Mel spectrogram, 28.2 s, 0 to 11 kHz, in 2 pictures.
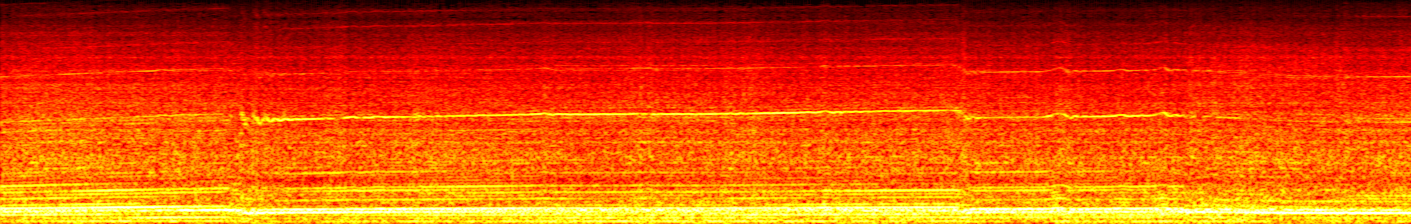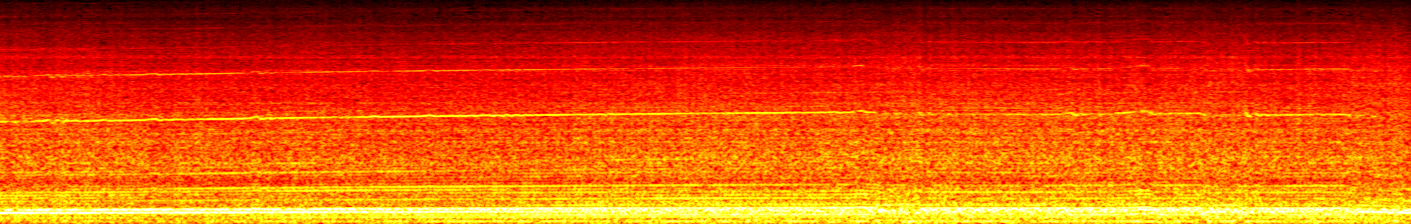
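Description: Turbocharged five-cylinder engine of an Audi S2-R race car under sustained load, its pitch climbing slowly with a few sudden steps as it changes gear, and a thin high whine running above it.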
